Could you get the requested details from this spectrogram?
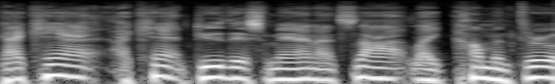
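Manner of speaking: plain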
